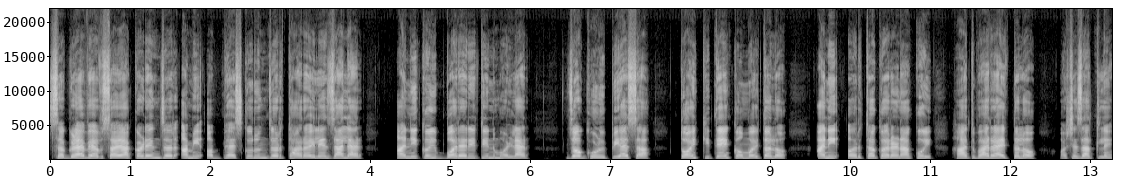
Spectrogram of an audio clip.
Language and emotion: Goan Konkani, neutral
